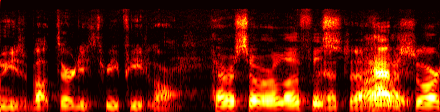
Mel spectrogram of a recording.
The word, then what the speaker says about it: Parasaurolophus: Parasaurolophus. If I had the body on him, he's about 33 feet long. Parasaurolophus.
